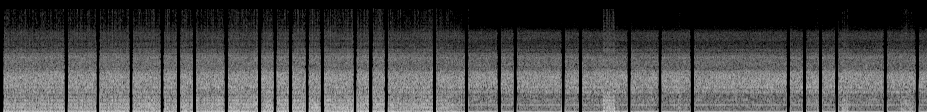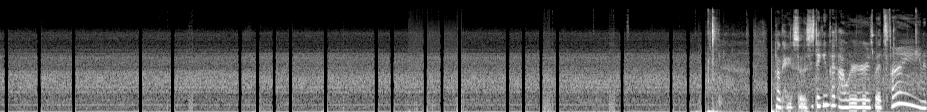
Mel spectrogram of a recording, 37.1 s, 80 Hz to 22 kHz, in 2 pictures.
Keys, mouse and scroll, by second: 34.4-35.4 scroll down 2.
